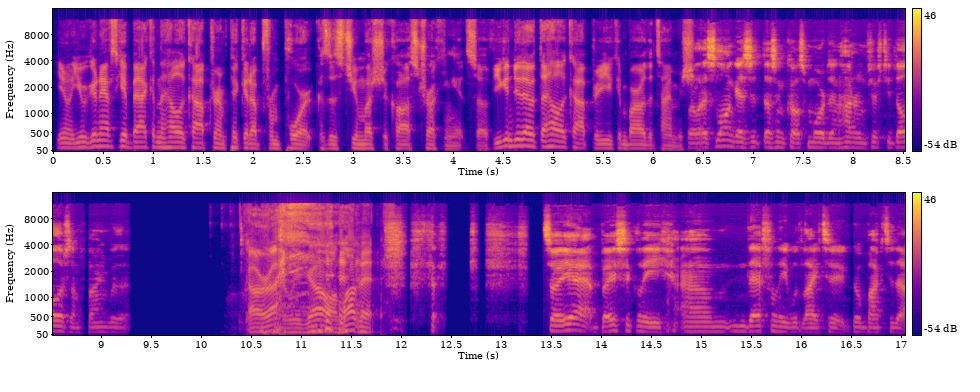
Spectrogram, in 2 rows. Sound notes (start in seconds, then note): 10.4 laughs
